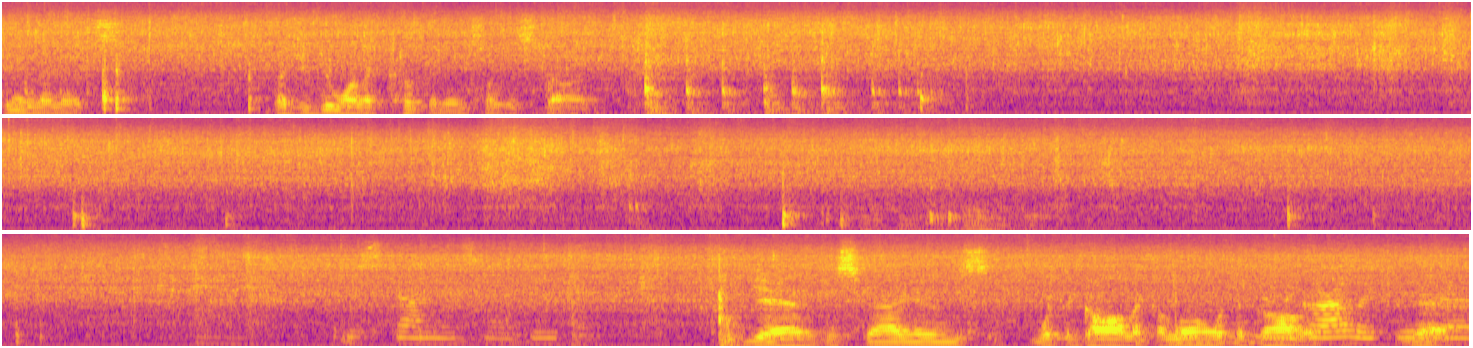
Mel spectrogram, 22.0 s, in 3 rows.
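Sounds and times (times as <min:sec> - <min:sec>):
chicken sizzling in a frying pan: 0:00.0 - 0:22.0
utensil knocking against pan: 0:00.4 - 0:01.4, 0:03.2 - 0:04.8.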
